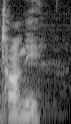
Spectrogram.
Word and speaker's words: Ohtani: Ohtani.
